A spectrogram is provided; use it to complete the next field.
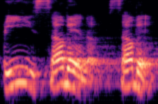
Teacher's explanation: اور اس پر جب جزم ہو تو قلقلہ ہوتا ہے، یعنی با کی آواز ٹکراتی ہے، ڈبل نکلتی ہے ، جیسے عیسبنا، سب، دیکھیے آواز با کی ٹکرا رہی ہے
